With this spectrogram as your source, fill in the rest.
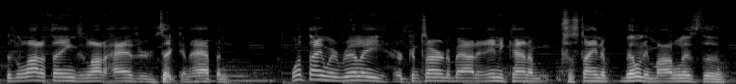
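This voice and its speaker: A man's voice: fairly high pitch, quick pace, fairly bright tone, soft background music. A man explaining things in an interview as a livestock industry expert.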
